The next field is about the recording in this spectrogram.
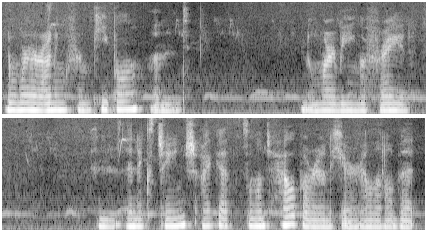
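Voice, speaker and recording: A gentle female demon, acted by a woman, speaks in a lowish, creaky voice with a tender, reassuring manner. It is an intimate, soft-spoken ASMR roleplay, with animal and bird ambience behind her. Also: flat delivery, moderate pace, slight background noise, natural voice. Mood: careful, reassuring. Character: gentle, caring female demon sheltering animals and a lost child. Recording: clearly audible ambient animal and bird sounds.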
